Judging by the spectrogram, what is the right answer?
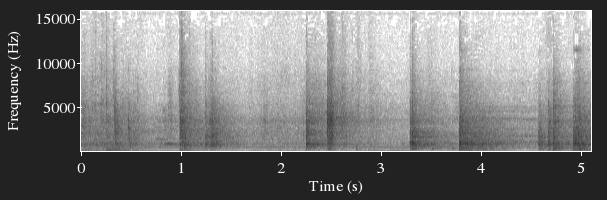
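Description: Hands and a cloth rag rubbing and scraping over a brake caliper clamped in a bench vise: a string of short scraping, rustling strokes, roughly one a second.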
